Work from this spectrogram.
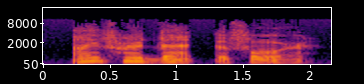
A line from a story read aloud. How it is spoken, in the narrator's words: Leia sighed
